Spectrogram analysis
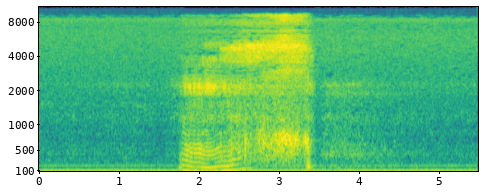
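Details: A single low, rattling snore on an in-breath, about a second and a half, over a steady background hum, recorded during sleep with a snoring app; snoring.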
